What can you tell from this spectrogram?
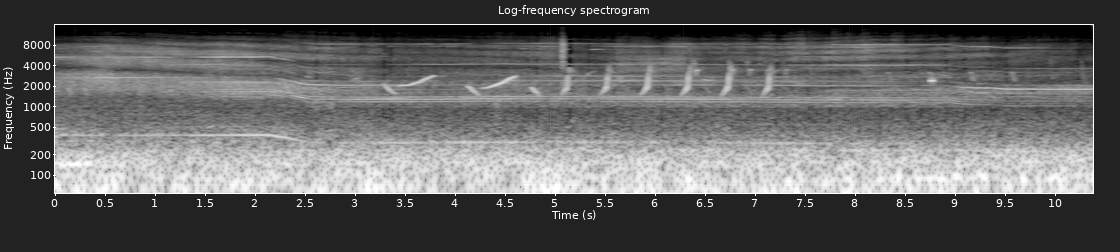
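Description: Electric brushless motor and propeller of an E-flite Air Tractor RC plane in flight, a steady whine that drops in pitch about two seconds in as the plane passes. Wind rumbles on the microphone throughout and is the loudest sound.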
